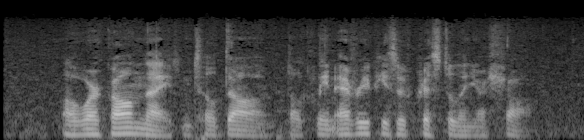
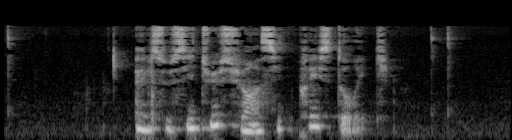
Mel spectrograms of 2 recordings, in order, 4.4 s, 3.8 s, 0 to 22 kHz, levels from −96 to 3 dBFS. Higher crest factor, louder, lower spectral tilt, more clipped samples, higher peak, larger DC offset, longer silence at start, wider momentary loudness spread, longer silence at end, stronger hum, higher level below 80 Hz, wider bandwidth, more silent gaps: about the same, 24 dB vs 22 dB; second, -29 LUFS vs -25 LUFS; first, -4 dB/octave vs -2.5 dB/octave; neither; about the same, -6 dBFS vs -6 dBFS; neither; about the same, 0.05 s vs 0.05 s; second, 13 LU vs 20 LU; about the same, 0.4 s vs 0.45 s; neither; first, -60 dBFS vs -66 dBFS; first, 14.5 kHz vs 11.5 kHz; neither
